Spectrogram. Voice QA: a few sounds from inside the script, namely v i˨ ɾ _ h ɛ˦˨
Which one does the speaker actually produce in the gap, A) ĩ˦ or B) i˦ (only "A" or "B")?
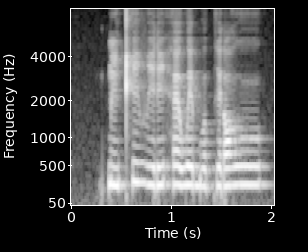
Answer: B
